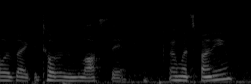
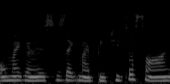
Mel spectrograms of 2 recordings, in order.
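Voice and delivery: ordinary talk, nothing marked

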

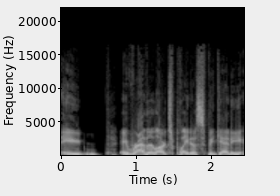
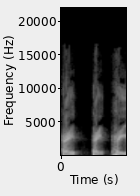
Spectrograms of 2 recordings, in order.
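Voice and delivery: tiny, little imp creature voice; 3 semitones higher than usual. Storyteller voices a little voice calling out to the listener, small creature voice. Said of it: "you hear a little voice go".

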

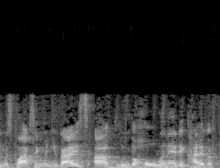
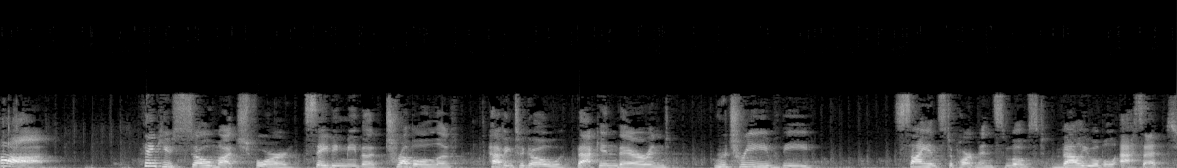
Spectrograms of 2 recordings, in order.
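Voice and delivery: slow, unhurried character voice. Voicing an Imperial scientist who thanks the party: Imperial scientist voice. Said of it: "down from the ramp comes an Imperial, clearly some sort of Imperial scientist".

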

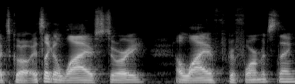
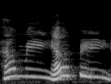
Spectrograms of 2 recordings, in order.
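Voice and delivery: silly tiny fly voice, much higher. Recalling a film scene with a fly, in a silly tiny fly voice. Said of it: "That silly voice".

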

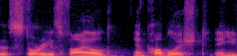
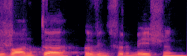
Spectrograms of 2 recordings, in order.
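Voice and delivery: mock Russian accent, higher; 4 semitones higher, 4 dB louder than usual. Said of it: "the Russian voice".

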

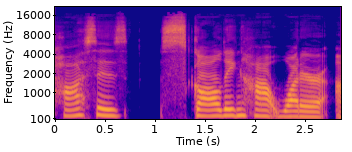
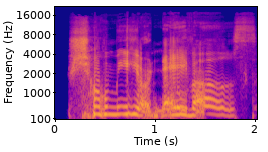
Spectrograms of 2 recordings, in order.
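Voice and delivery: crazed, unhinged, madman-style, held-back yell; 3 semitones higher than usual. Retelling how a man in a movie kept screaming a line, retelling an insane scream. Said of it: "screamed in this way that was very... like a completely insane person".

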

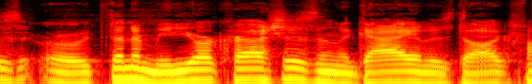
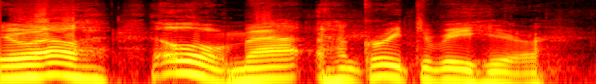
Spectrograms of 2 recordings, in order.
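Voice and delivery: slow, deliberate, high-energy podcast-host voice; 3 semitones higher, 5 dB louder than usual. Podcast co-host, told he sounded sad, redoes his hello with high energy. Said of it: "Some high energy?".

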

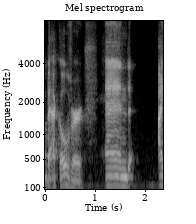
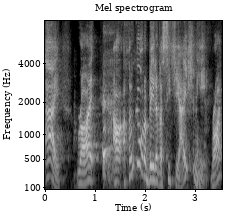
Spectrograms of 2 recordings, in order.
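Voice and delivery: put-on, animated, high Australian accent; 7 semitones higher, 4 dB louder than usual. Telling a story about a man from Perth, the speaker does his Australian accent. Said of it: "So he was from Perth".

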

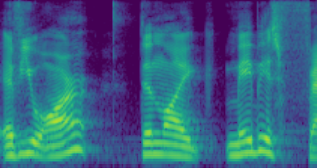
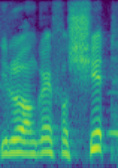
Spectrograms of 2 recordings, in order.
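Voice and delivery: badly done, put-on Italian accent; 3 semitones higher than usual. Acting out a family scene, the speaker uses a bad italian accent. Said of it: "That's a bad Italian accent".

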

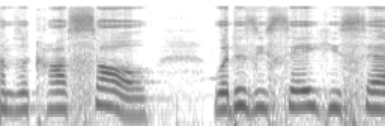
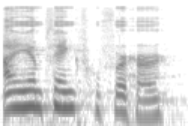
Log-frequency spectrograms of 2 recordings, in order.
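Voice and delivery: tearful, crying speech; 5 dB quieter than usual. Giving thanks for mothers on Mother's Day, crying while speaking. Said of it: "I don't know why I'm crying".

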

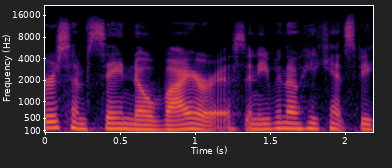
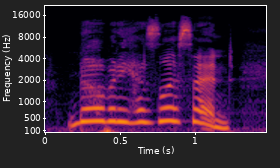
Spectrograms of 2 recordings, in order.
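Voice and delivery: mock scream pitched very high; 4 dB louder than usual. Retelling a man's words, imitating him screaming. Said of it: "he's just screamed like".

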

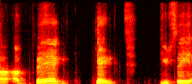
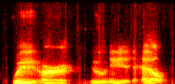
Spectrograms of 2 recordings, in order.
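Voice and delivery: deep, low rumbling elemental creature voice; 4 semitones lower than usual. The narrator voices an air elemental speaking to the group: deep rumbling elemental voice. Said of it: "As you hear this deep rumbling".

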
